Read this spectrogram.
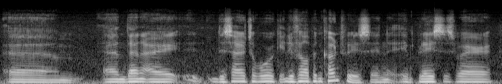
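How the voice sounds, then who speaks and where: A middle-aged man speaks in an interview and picks his words slowly, with many restarts and fillers. His voice sits at an ordinary male pitch. A faint noise runs under the recording. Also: fairly even intonation. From Netherlands. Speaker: guest, author and doctor.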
